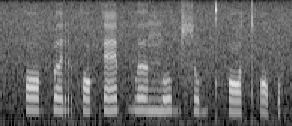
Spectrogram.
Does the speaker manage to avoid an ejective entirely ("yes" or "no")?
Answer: yes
